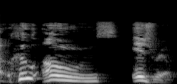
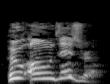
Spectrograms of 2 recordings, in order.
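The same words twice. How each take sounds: First: Drawn-out, measured question; slow question. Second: Higher, firmer, quicker question; confident re-ask. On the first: Preacher quizzing the congregation, slow question. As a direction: ask it slowly, stretching the words. First asking, audience answers weakly. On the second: Preacher re-asking the congregation for confidence, raised and insistent. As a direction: lift the pitch and demand an answer. Asks again, demanding more confidence. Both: Real, not acted.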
